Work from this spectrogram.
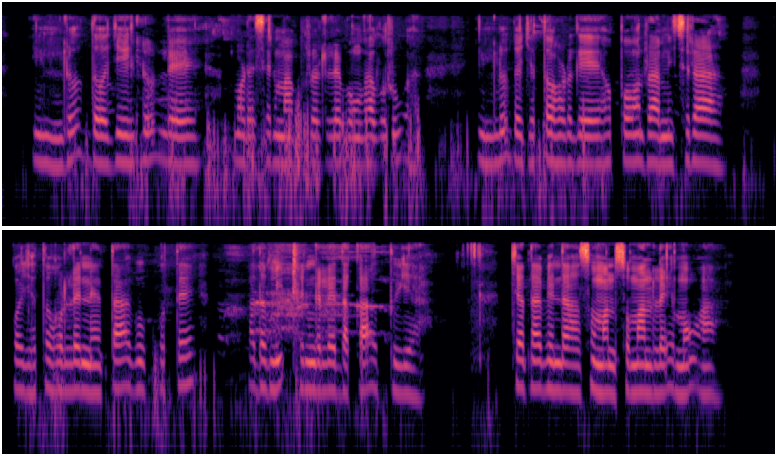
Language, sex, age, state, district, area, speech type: Santali, female, 45-60, West Bengal, Bankura, rural, spontaneous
